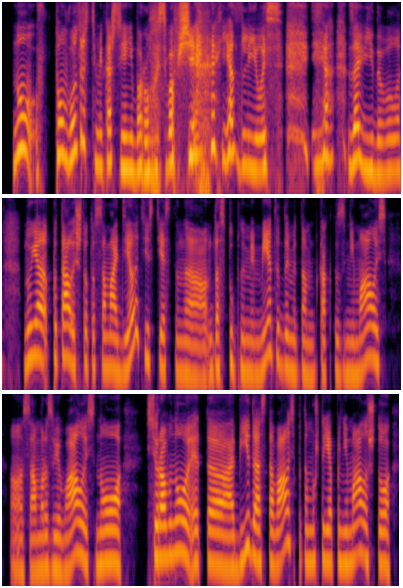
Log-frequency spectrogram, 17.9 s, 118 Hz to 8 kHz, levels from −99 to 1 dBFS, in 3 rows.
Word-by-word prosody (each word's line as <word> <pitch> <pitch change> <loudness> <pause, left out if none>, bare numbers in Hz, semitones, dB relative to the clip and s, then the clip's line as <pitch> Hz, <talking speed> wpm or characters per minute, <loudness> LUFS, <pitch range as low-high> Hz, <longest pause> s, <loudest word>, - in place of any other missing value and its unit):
Ну, 305 +6 +3
в - - -11
том 285 -1 +3
возрасте, 300 - +2
мне 220 - -1
кажется, 235 -1 +1
я 205 - +4
не 205 - +2
боролась 200 0 +2
вообще, 270 +4 +7 0.4
я 285 +2 +6
злилась, 210 -2 -1 0.4
я 255 +4 +1 0.2
завидовала, 200 -4 0 0.3
ну, 220 - -3
я 245 -2 +3
пыталась 230 -3 +1
что-то 195 -2 -7
сама 190 -1 -1
делать, 185 - -2
естественно, 175 -8 -5
а, - - -10
доступными 185 -1 -7
методами, 200 0 -4
там, 165 -2 -9
как-то 175 +1 -8
занималась, 180 +7 -4 0.3
а, 170 - -7
саморазвивалась, 175 +6 -1
но 195 0 +1 0.3
всё 225 - 0
равно 235 +2 +3
эта 195 -2 +1
обида 210 +6 +1
оставалась, 200 +8 +1
потому 205 -1 -8
что 210 0 -7
я 200 -1 -1
понимала, 210 +4 -2
что, 195 -2 -3
205 Hz, 135 wpm, -21 LUFS, 185-230 Hz, 0.4 s, вообще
